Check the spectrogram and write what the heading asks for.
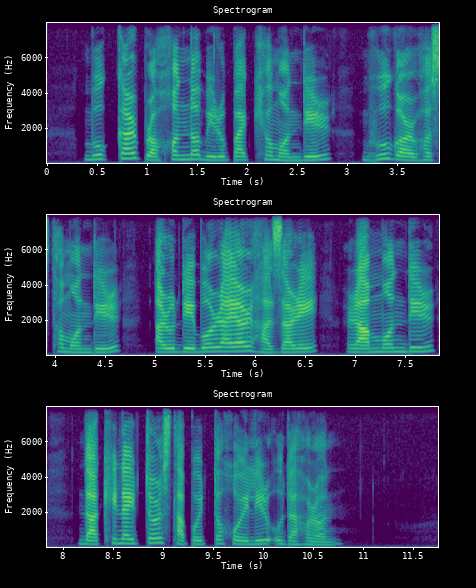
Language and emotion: Assamese, neutral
